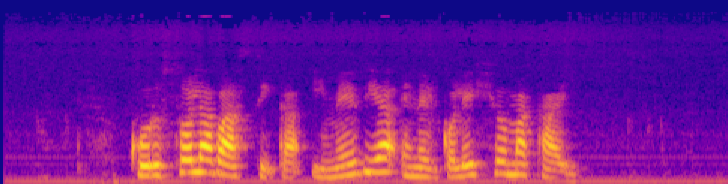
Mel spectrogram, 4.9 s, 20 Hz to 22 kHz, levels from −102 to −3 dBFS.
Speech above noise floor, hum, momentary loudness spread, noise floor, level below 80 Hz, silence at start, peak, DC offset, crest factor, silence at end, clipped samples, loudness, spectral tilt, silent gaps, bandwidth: 35 dB; none; 13 LU; -51 dBFS; -60 dBFS; 0.85 s; -2 dBFS; under 0.1%; 16 dB; 1 s; under 0.1%; -17 LUFS; -9 dB/octave; none; 3.5 kHz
